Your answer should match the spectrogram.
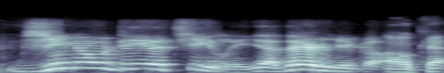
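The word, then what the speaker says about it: Gino D'Achille: That's Dino Diachili. Gino Diachili.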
